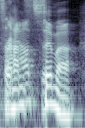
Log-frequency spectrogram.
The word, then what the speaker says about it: Hans Zimmer: It's Hans Zimmer.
